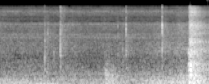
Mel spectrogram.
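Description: A few faint clicks and knocks of things being handled at a pulpit, with one sharp, louder knock just before the end.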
